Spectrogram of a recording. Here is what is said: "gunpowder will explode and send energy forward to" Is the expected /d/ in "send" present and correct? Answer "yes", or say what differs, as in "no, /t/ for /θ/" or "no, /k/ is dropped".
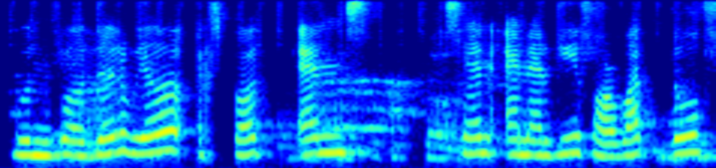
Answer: no, /d/ is dropped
